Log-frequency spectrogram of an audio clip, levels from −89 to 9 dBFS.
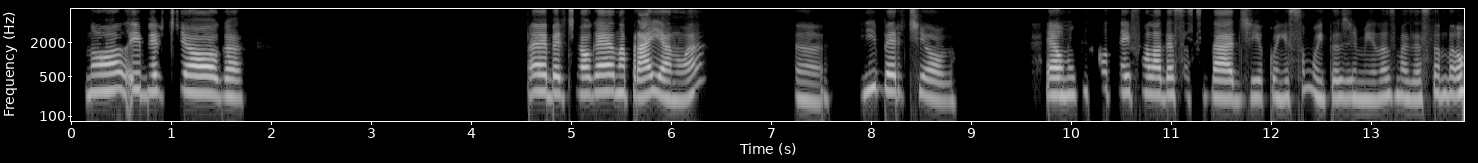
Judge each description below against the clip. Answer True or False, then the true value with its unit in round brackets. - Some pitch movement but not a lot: True (3.4 semitones)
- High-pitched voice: True (240 Hz)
